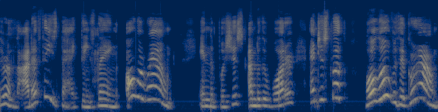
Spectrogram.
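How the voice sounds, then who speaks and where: Using a put-on character voice, a woman speaks high in pitch at a moderate pace. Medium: read story.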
